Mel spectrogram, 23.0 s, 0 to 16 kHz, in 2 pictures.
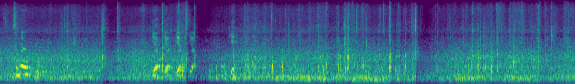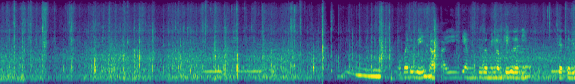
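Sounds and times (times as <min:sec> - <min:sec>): plastic packaging crinkling: 0:04.7 - 0:21.6.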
